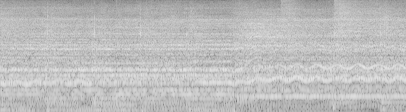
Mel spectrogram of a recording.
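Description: Church choir singing a gospel song, voices holding long notes with vibrato over a regular beat of low strokes about once a second.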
